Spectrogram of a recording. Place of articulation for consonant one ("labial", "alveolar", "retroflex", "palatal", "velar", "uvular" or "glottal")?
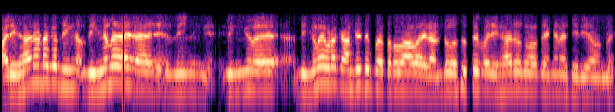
labial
